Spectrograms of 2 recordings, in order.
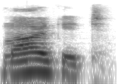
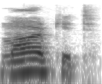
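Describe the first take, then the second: First: It is said in an American accent, with r. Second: It is said in an American accent, with r.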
